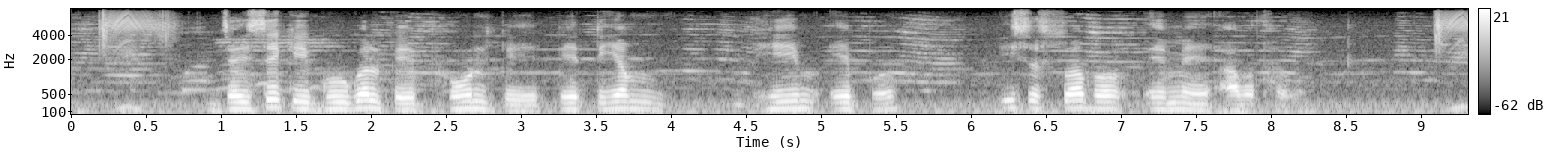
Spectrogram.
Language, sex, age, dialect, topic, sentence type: Bhojpuri, male, 60-100, Northern, banking, statement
